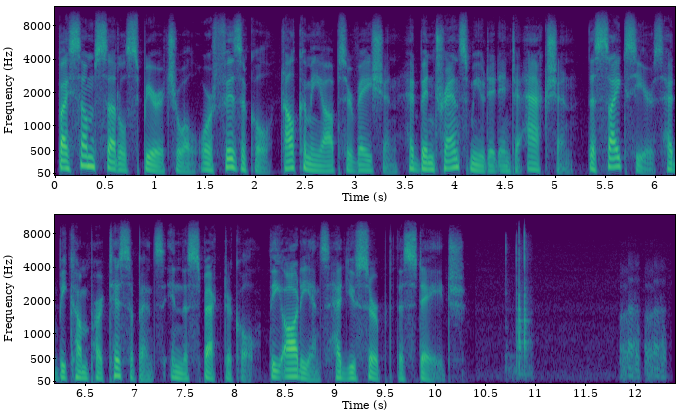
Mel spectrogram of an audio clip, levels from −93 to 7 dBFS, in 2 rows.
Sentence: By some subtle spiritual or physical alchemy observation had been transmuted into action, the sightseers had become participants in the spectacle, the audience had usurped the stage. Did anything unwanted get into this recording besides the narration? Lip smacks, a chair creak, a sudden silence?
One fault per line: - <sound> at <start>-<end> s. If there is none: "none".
- tap at 10.7-11.0 s
- laugh at 11.8-12.3 s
